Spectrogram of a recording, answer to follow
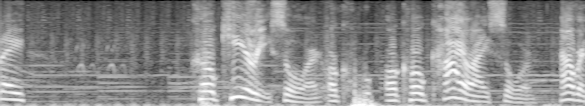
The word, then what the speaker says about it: Kokiri: the sword I had previously is called the Kuroki sword. That's wrong. I like to retract it right now. The sword is actually called a Kokiri sword, or Kokiri sword, however it's pronounced.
